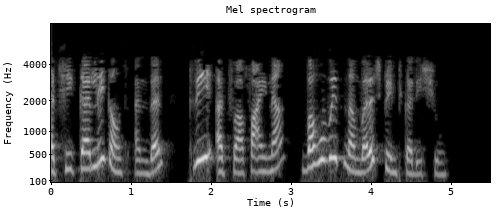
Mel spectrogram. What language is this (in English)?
Gujarati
